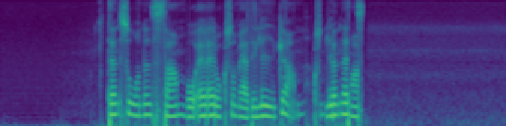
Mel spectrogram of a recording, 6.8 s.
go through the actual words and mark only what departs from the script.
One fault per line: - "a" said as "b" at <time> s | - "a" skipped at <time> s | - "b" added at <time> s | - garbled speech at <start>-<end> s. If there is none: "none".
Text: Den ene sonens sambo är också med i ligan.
- "ene" skipped at 1.6 s
- "är" added at 2.8 s
- garbled speech at 4.2-4.8 s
